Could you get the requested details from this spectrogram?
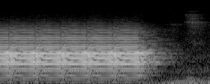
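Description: Loud, harsh, rapidly pulsing buzz that cuts off after about a second and a half: MRI scanner running a sequence.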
